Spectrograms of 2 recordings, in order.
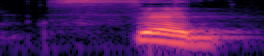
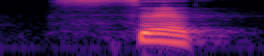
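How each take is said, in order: First: The final consonant sounds like a D. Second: The final consonant sounds like a T. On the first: "D sound" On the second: "T sound"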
